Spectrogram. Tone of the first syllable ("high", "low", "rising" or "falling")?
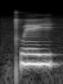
high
